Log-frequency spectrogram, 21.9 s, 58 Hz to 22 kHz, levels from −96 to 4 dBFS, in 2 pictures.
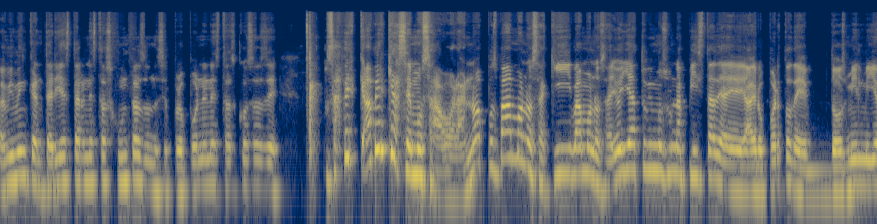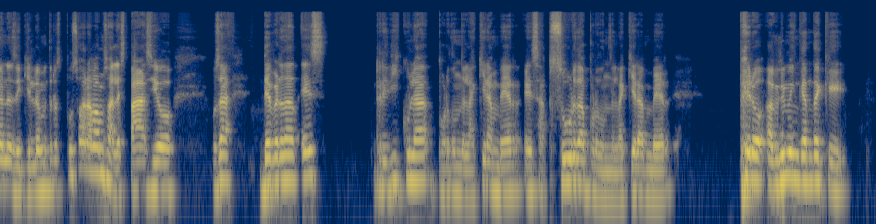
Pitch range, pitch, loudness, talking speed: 140-195 Hz, 165 Hz, -20 LUFS, 195 wpm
